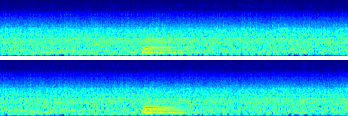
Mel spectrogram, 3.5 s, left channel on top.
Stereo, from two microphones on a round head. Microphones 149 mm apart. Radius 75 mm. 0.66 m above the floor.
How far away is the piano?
About 3 m.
